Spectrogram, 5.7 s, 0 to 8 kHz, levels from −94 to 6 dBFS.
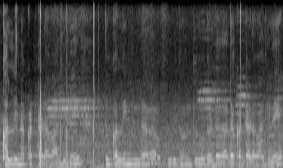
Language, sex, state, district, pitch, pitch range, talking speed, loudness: Kannada, female, Karnataka, Belgaum, 215 Hz, 205-230 Hz, 85 wpm, -25 LUFS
